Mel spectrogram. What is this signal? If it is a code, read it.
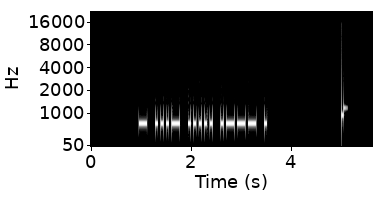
Morse code, heard as a keyed tone, about 21 wpm, 700 Hz. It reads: TV5JE
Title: Five Challenging Letter-Number Combinations 22wpm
